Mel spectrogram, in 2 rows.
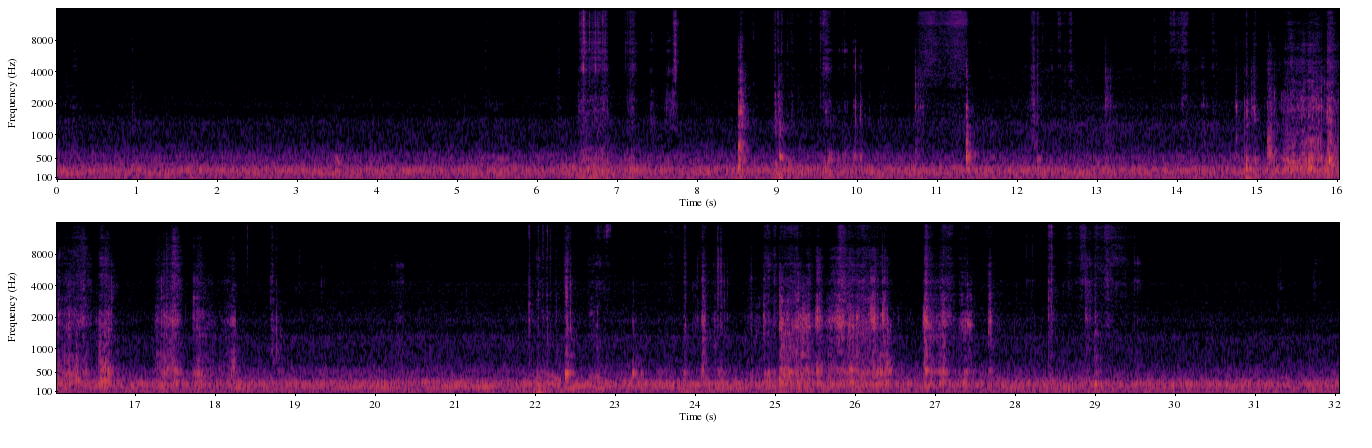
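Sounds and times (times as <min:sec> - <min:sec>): steady low hum: 0:00.0 - 0:32.0
cat scratching cardboard box: 0:06.3 - 0:29.6.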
